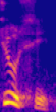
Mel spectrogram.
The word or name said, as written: Toosy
